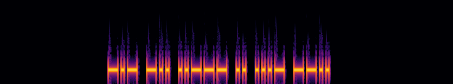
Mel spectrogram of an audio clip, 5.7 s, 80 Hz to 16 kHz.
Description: Morse code, heard as a keyed tone, about 30 wpm, 700 Hz. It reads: KD2IVZ
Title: USA Call Signs - 6 Characters - Repeated 2x - 30wpm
